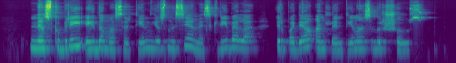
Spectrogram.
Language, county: Lithuanian, Tauragė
